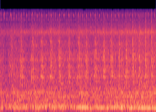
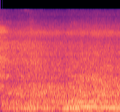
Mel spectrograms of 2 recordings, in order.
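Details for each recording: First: Honda CB Shine engine, timing chain recently replaced, idling with the valve cover cap open: harsh metallic clatter of about three or four beats a second because oil is not reaching the top end; valve train noise from oil starvation. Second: Honda CB Shine after repair and reassembly, idling even and smooth with a steady rhythm, no tapping or rattle; now sounds like a normal, factory-fresh Shine.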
